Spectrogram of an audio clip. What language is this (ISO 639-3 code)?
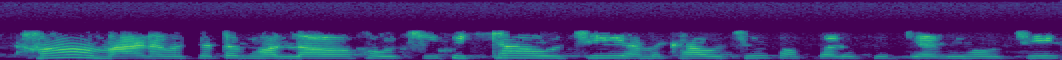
ori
